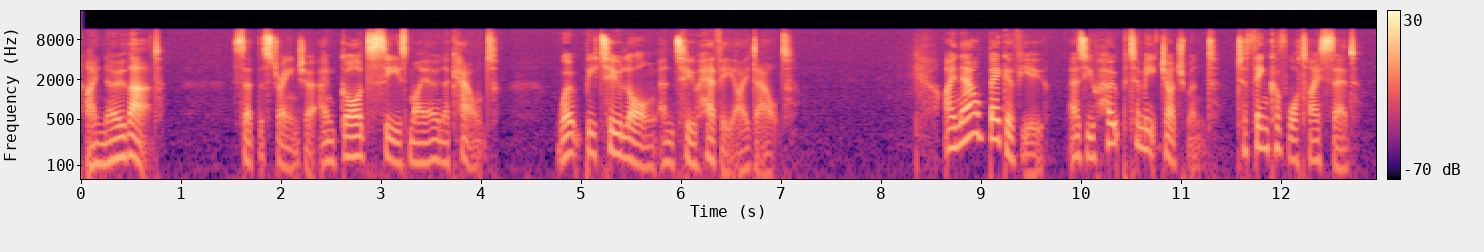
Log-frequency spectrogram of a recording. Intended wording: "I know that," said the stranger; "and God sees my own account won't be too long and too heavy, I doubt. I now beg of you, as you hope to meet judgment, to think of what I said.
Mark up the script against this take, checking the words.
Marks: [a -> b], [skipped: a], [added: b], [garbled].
"I know that," said the stranger; "and God sees my own account won't be too long and too heavy, I doubt. I now beg of you, as you hope to meet judgment, to think of what I said.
